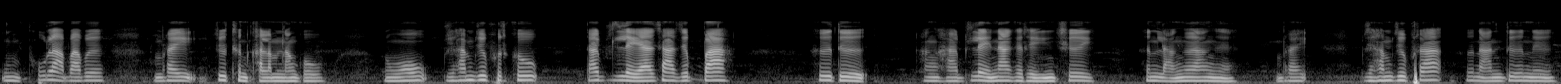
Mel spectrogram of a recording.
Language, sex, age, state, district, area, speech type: Bodo, female, 60+, Assam, Chirang, rural, spontaneous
